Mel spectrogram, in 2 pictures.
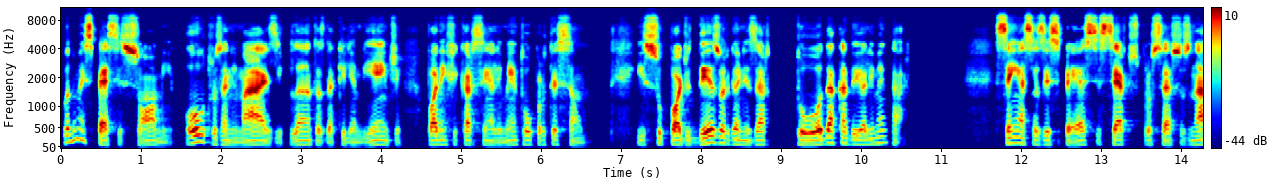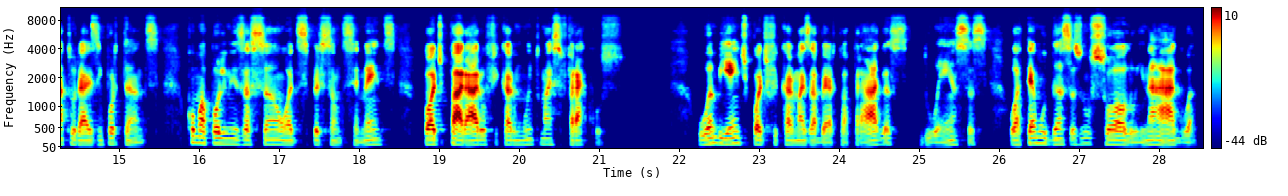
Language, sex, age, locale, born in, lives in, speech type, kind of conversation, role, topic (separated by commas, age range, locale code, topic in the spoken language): Portuguese, male, 55-59, pt-BR, Brazil, United States, read, expert-assistant, expert, Por que a preservação dos animais em extinção é necessária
